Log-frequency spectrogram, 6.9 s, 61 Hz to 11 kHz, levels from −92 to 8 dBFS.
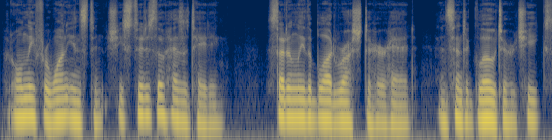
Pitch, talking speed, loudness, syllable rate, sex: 130 Hz, 210 wpm, -17 LUFS, 5.3 syllables/s, male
